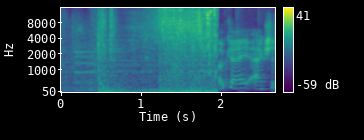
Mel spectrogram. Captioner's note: flame whooshing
